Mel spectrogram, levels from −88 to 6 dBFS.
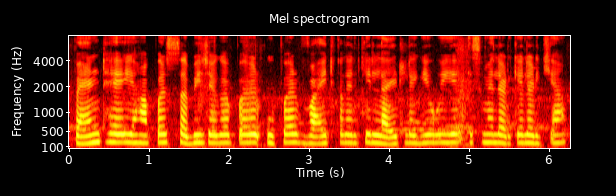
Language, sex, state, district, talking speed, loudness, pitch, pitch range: Hindi, female, Chandigarh, Chandigarh, 145 wpm, -18 LUFS, 205 Hz, 200-215 Hz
